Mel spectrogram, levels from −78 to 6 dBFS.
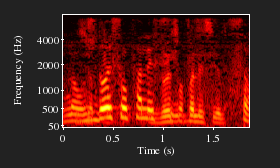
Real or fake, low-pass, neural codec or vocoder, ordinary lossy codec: real; 7.2 kHz; none; none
